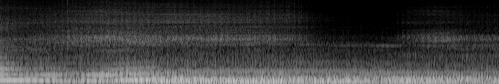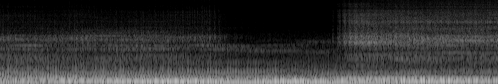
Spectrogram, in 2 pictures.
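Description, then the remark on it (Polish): A mobile-phone recording of a large creaking gym door, slowed down and stretched into a loud, continuous low drone with a gritty, groaning texture, rising and dipping slightly in tone over about ten seconds, with no voices. “Bo na przykład telefonem komórkowym nagrywała jakieś wielkie, skrzypiące drzwi do sali gimnastycznej.”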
